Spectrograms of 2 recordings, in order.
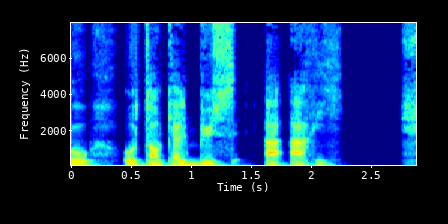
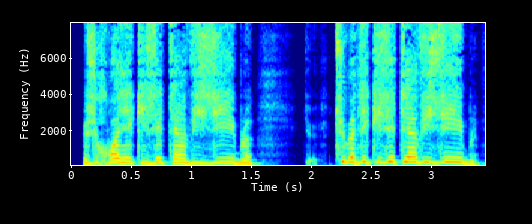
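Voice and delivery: put-on anxious boy; 12 semitones higher than usual. A narrator's reading. Albus anxious to brother.

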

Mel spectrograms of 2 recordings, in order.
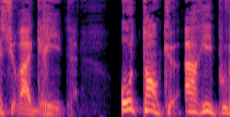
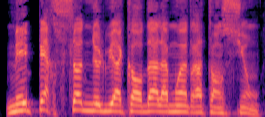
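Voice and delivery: ordinary delivery, nothing marked

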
